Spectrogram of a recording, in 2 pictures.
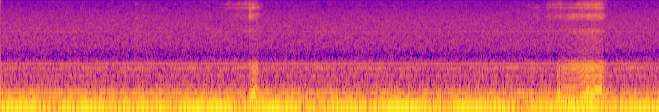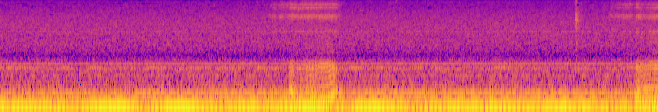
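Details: French Bulldog snoring during sleep: low rumbling throughout with several louder rattling snorts on breaths; snoring.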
